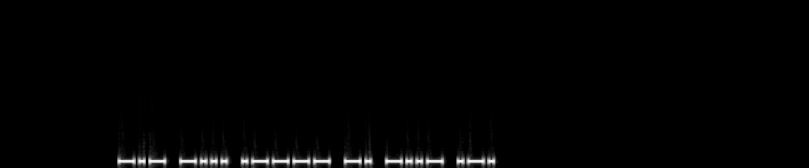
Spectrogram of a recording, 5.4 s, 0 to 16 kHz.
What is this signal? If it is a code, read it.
Morse code, heard as a keyed tone, about 34 wpm, 700 Hz. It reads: KB1NXR
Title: USA Call Signs - 6 Characters - Repeated 3x - 35wpm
